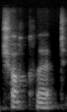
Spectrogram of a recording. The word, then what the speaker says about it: chocolat: So an example of this would be something like chocolate. In English, we say chocolate.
